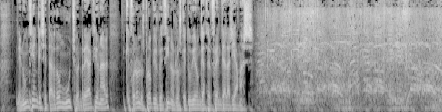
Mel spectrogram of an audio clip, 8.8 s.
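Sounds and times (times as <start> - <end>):
speech: 0.3 - 6.0
large protest crowd chanting and shouting in unison for a resignation: 5.0 - 8.8.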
